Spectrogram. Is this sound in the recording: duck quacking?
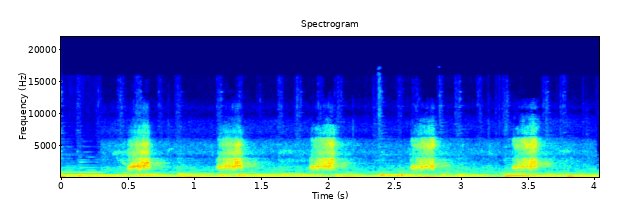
yes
